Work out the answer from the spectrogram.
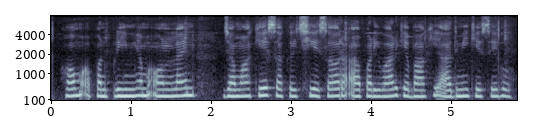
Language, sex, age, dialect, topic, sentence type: Maithili, female, 25-30, Bajjika, banking, question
